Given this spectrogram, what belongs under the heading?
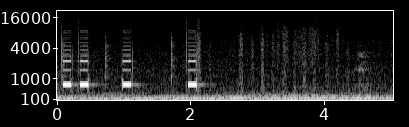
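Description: Phone keypad dialing in the Blair Witch video game: a handful of clear touch-tone beeps in an uneven sequence, some doubled, followed by faint clicks over a low quiet background hum.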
